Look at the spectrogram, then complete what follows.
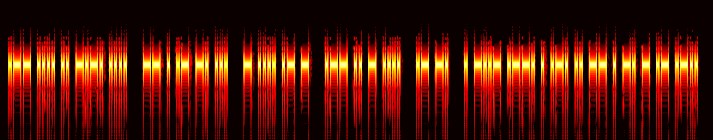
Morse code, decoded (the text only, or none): WHICH MEANS THAT WITH AN EXPERIMENTAL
